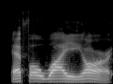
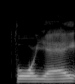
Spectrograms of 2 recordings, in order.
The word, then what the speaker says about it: foyer: Is it foyer or foyer? See, it's spelled the same way, right? F-O-Y-E-R is pronounced foyer and foyer, right?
